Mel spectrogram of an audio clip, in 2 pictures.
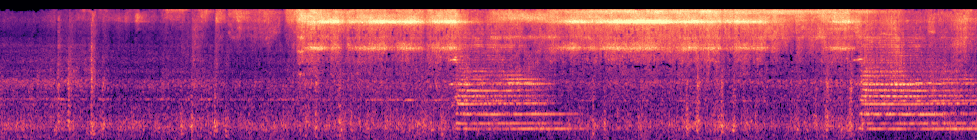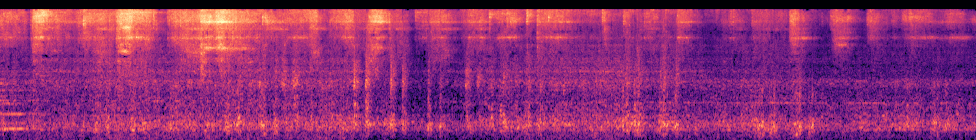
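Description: Passenger train running at speed, its wheels clattering steadily over the rails, heard from beside the carriage. The locomotive's horn sounds twice, about seven and thirteen seconds in, each blast about a second and a half long.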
